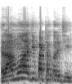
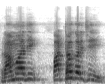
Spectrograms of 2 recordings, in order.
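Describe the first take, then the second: First: The stress falls on the word राम. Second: The stress falls on the word पाठ. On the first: Nobody other than this person did it. "राम उपरे गुरुत्व देली" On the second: This activity was done rather than some other one. "अन्य दिने से पाठ करेनी से चित्र करे"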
